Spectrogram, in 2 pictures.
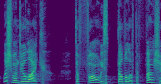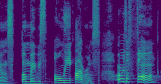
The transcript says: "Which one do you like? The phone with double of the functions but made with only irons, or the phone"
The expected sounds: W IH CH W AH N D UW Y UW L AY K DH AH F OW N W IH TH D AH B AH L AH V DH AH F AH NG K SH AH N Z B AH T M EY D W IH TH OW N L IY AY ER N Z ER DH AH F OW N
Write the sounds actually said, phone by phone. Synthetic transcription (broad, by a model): W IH CH W AH N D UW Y L AY K DH AH F OW N W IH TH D AH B L AH V DH AH F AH NG K SH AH N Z B AH T M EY W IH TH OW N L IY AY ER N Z ER DH AH F OW N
